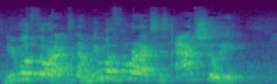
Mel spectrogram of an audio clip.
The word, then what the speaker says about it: pneumothorax: pronounce it very well pumo thorax what was it you said it earlier yeah was pumo thorax pneumothorax okay I was going to say Nomo thorax but yes numo thorax now numo thorax is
